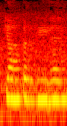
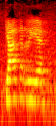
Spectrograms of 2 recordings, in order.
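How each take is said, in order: First: It is said quietly, at normal speaking level. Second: It is called out loudly, as if to another room.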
